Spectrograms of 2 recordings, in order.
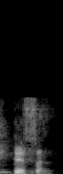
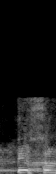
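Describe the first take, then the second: First: An extra 'i' vowel is added before 'st'. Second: The word begins with 't', dropping the 's'. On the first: "ई बोलेंगे।" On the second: "ई और स नहीं बोलेगा, सीधा बोलेगा टेशन"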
